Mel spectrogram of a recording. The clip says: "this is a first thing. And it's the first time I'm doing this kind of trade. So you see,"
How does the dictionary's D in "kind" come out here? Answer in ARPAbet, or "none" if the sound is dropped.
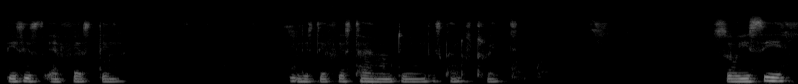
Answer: D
